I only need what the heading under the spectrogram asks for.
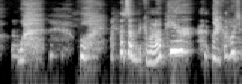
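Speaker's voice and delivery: put-on hyperventilating alarm, high, rushed, words tumbling out. Retelling own reaction during a plane drop: retelling own panicked hyperventilating.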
